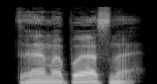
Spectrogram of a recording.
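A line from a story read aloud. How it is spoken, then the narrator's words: Curt and dry. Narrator (Russian): сухо бросил Остроушка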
